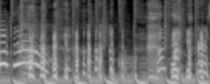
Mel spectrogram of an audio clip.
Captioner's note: both laughing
